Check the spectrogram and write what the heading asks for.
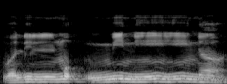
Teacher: تھوڑا سا جھٹکا دینا، واو کے اوپر حمزہ ہے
